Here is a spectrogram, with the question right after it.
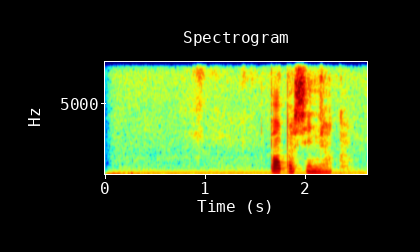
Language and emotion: Russian, neutral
